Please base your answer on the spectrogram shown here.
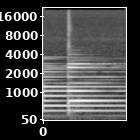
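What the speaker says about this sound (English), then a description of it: "Here are two notes played an octave apart from each other," Two sustained tones an octave apart, the second entering just after the first and blending into a single steady, resonant sound that slowly fades, clean and close with no voice.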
